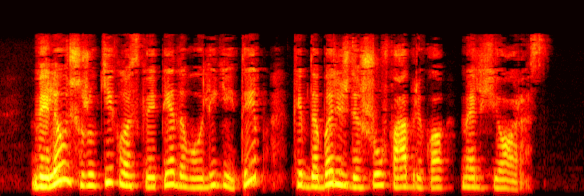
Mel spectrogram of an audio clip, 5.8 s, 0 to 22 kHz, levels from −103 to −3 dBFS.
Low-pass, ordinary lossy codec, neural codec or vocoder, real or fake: 10.8 kHz; AAC, 32 kbps; vocoder, 44.1 kHz, 128 mel bands every 512 samples, BigVGAN v2; fake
